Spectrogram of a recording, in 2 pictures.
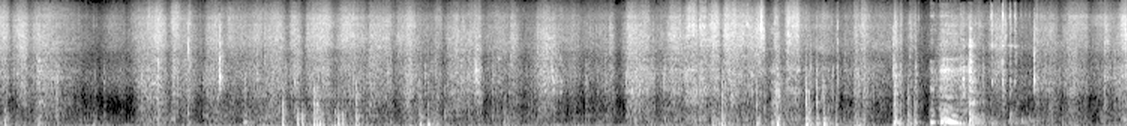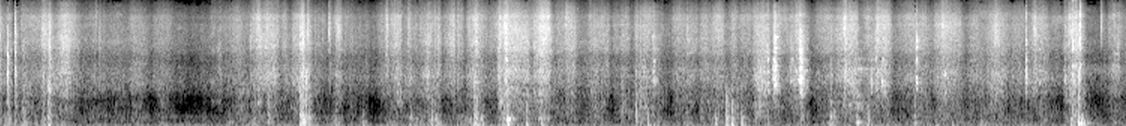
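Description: Terry-cloth towel wiping and rubbing down the ribbed housing of an electric motor, an irregular rustle and scrape with frequent small knocks. A louder bump about twelve seconds in.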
